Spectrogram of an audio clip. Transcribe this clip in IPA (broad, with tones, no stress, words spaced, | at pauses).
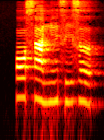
ɔ˦sã˦˨ ɲĩ˨˦si˨˦ zə˦˨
